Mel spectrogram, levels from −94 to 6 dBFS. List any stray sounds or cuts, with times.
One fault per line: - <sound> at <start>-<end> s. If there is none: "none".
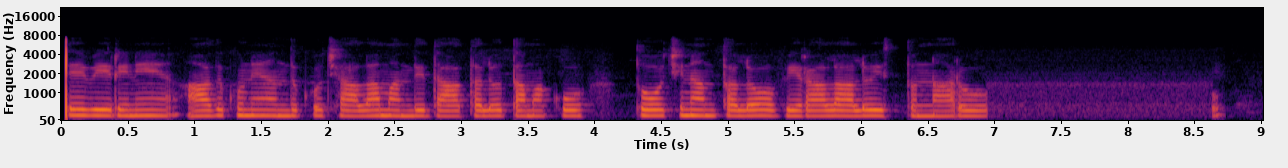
none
